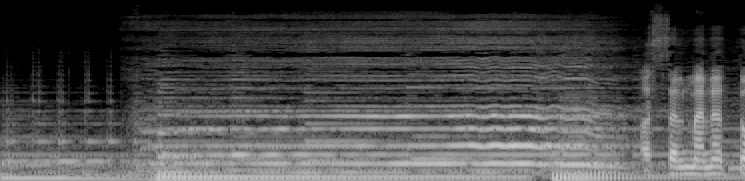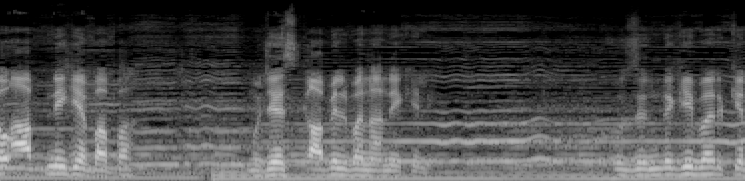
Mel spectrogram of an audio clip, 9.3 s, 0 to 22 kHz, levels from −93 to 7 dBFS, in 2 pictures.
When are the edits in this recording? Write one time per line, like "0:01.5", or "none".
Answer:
0:03.7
